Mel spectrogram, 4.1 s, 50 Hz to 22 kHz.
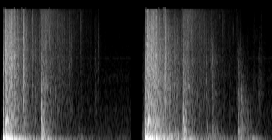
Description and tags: door wood old heavy kick open good impact 1 with rattle 1 without
door, heavy, impact, kick, old, open, rattle, wood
